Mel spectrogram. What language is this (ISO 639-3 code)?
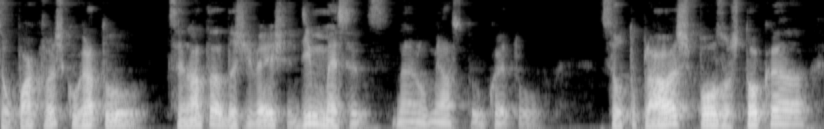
bul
